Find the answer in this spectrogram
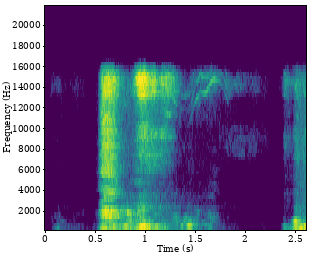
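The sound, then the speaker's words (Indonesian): A deep, airy breath taken in and slowly exhaled during a guided relaxation, a long breathy rush lasting about a second before fading into quiet, followed by the start of another breath. “Tarik nafas dalam dan hembuskan perlahan.”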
